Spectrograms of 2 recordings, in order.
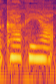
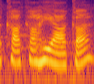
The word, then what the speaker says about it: kakahiaka: Aloha kakiha. Gotta pronounce it correctly. Aloha kakahiaka, that's good morning in Hawaiian.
